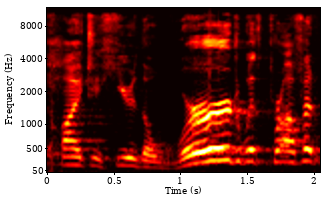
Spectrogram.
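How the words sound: The word word is stressed. The point is what is to be listened to. "what we're to hear"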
